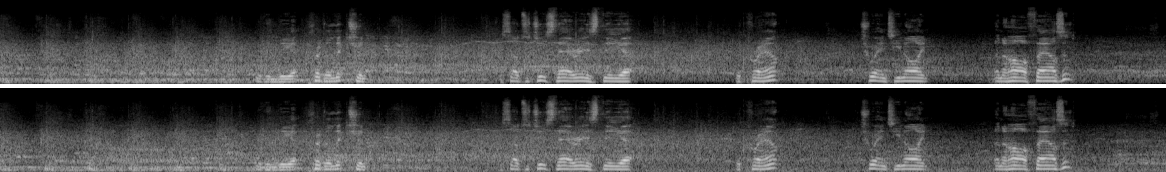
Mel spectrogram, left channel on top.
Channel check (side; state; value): right; noise; rumble, 18 dB below the sound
